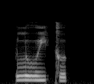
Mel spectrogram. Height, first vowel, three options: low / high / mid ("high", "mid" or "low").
high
